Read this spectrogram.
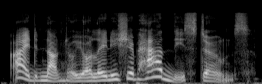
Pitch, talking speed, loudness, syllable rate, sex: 200 Hz, 205 wpm, -19 LUFS, 5.6 syllables/s, female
